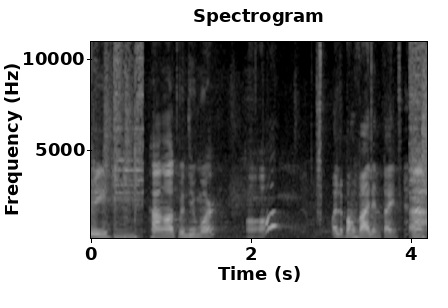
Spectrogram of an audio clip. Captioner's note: squeals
